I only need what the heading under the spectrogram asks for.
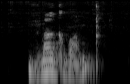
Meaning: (noun) A (male) leader; an important (male) person
- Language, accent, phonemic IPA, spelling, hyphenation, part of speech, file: English, Southern England, /ˈmʌɡwʌmp/, mugwump, mug‧wump, noun / verb, LL-Q1860 (eng)-mugwump.wav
